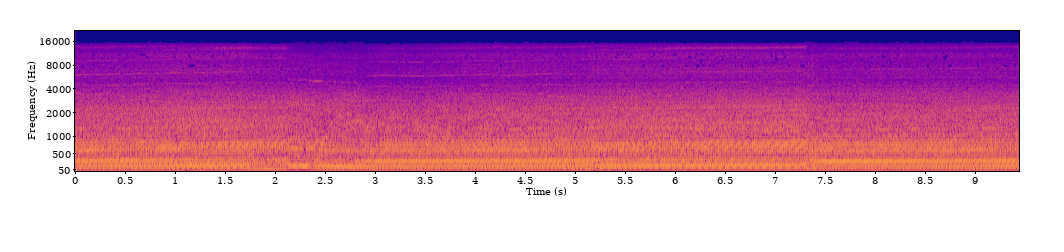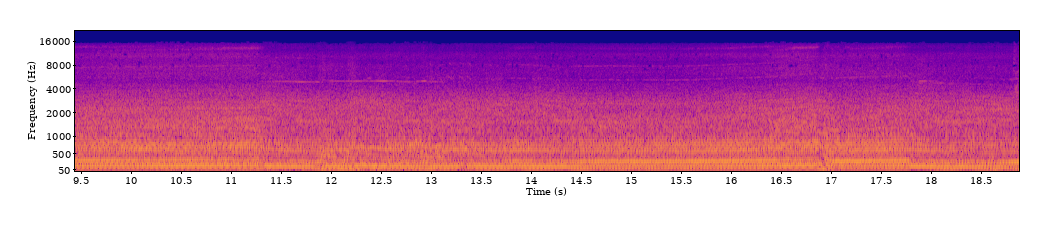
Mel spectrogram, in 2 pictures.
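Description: A race car engine in the video game Project CARS 2, at the Nürburgring 24-hour event, drones loudly and steadily throughout, its pitch stepping through gear changes and rising with acceleration; no talk.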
